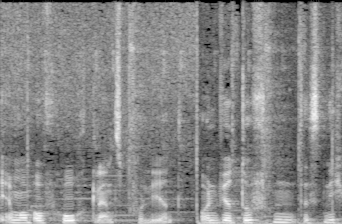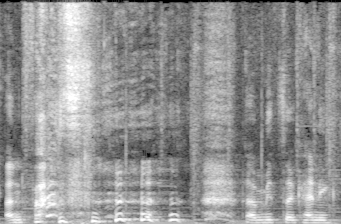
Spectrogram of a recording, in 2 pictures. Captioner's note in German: lachend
